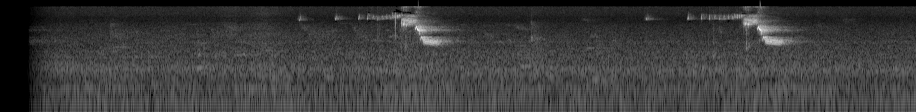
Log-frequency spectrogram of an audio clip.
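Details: Blue-black grassquit kept in captivity, warm-up singing in fibra style: two quick descending buzzy phrases about three seconds apart, each opened by thin high ticks over low steady background hiss.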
